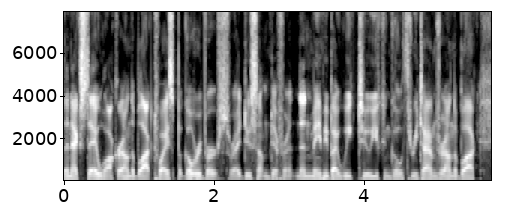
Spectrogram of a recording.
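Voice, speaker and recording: Talking very fast with hardly any pauses, a man with an American accent uses an animated tone at medium pitch, recorded with a dry, close sound and no echo. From US Midwest, Iowa. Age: 30s. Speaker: CrossFit coach and gym owner. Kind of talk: podcast interview.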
